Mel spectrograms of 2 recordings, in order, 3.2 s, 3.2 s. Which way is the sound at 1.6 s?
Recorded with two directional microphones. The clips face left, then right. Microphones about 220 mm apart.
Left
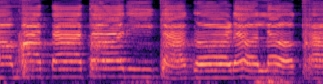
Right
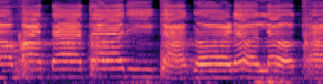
10° left (ahead or behind).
